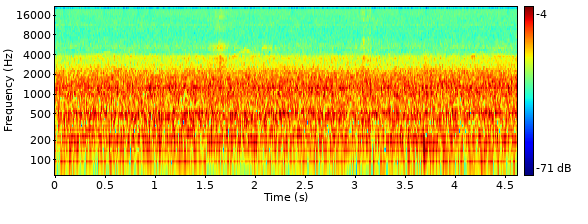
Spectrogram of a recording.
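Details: Honey bee swarm caught in a custom flowerpot fiber swarm trap used as a bait hive, being moved into a Langstroth hive; a dense, steady, low droning buzz fills the whole stretch without pause.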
